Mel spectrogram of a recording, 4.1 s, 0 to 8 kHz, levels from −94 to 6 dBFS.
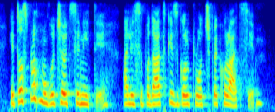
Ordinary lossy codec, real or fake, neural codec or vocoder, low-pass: Opus, 16 kbps; real; none; 7.2 kHz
